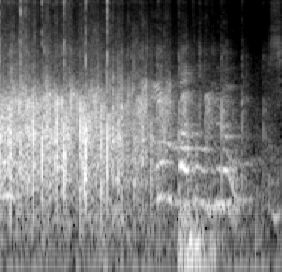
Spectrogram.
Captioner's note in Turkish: alkış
